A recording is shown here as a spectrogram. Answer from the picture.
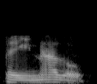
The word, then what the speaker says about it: Peinado: My last name is Peinado. P-E-I-N-A-D-O. – Okay, just to confirm, your first name is Josea, which is spelled J-O-S-E.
